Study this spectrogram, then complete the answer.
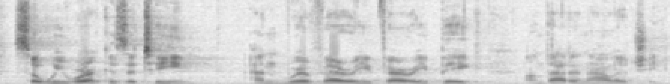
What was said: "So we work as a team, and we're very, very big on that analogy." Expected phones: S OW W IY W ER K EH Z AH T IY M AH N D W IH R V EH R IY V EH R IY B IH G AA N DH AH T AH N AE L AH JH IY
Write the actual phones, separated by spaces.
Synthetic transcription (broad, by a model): S OW W IY W ER K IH Z AH T IY M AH N W IH R V EH R IY V EH R IY B IH G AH N DH AH T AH N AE L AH JH IY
